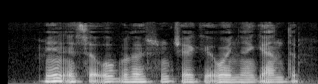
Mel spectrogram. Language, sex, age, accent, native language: Uzbek, male, 18-24, Jizzax, Uzbek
